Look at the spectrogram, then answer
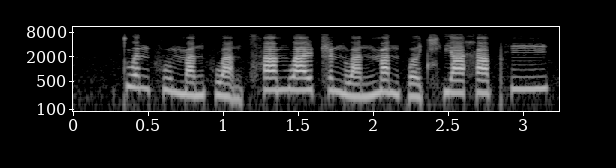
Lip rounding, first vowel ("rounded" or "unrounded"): unrounded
